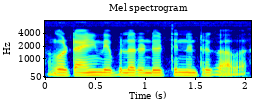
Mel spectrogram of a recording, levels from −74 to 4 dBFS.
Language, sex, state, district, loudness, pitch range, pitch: Tamil, male, Tamil Nadu, Kanyakumari, -18 LUFS, 135-145 Hz, 140 Hz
